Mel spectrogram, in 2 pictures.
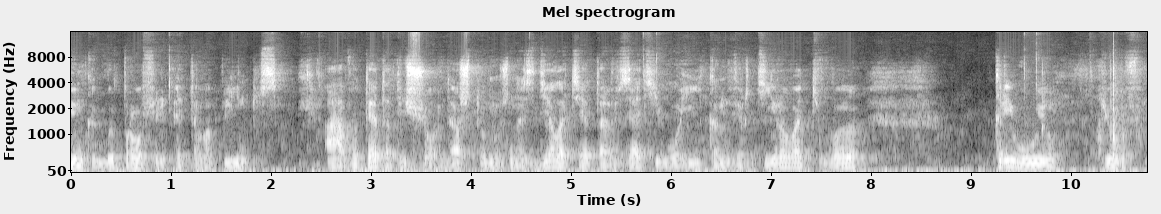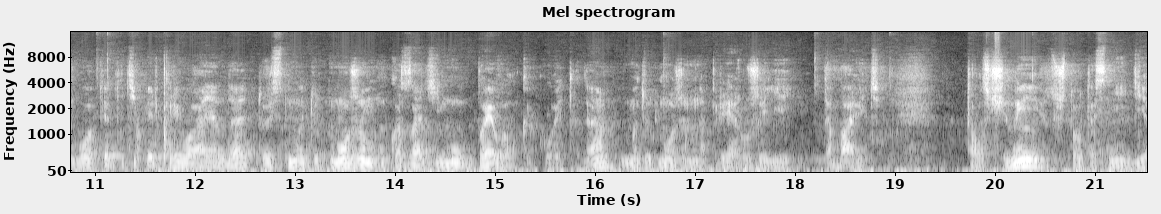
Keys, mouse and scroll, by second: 2.1 middle click, 5.8-9.6 drag, 11.1-12.9 drag, 16.7-18.2 drag, 18.9-20.3 middle drag.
